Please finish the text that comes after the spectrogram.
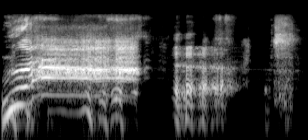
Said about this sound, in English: you can hear the screaming of, of … from inside the, the room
